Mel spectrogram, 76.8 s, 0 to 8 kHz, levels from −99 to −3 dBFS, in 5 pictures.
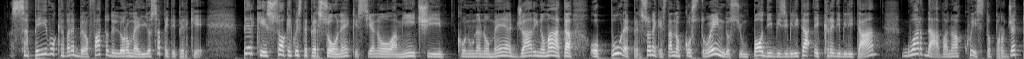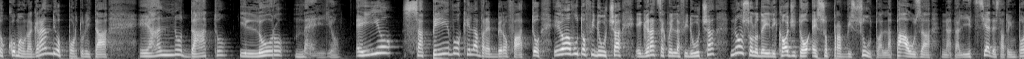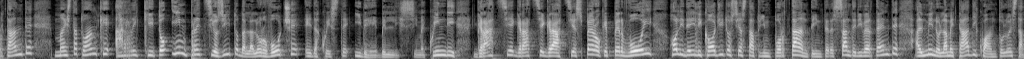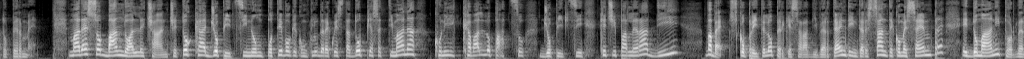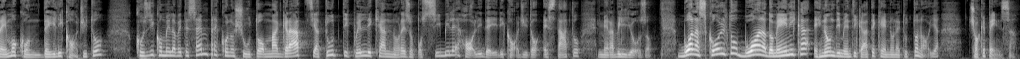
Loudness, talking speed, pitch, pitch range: -22 LUFS, 145 wpm, 175 Hz, 145-215 Hz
